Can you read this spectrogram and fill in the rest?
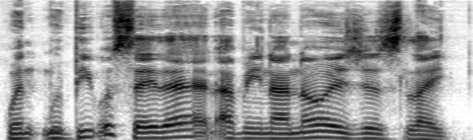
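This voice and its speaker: A man from Mexico hosting a podcast, talking in a relaxed, conversational way and often nodding along with short affirmations. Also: mid-range voice, fast, no echo, studio quality. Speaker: podcast host. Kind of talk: casual podcast interview.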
